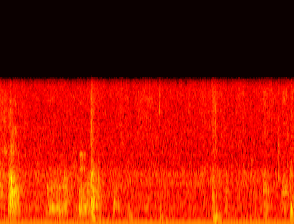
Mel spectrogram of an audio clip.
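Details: Boston bulldog and Shar-Pei mix puppy at play, giving scattered short whimpers and soft yips with brief low growly bursts, loudest near the start and around the two-second mark, over a quiet indoor background.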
